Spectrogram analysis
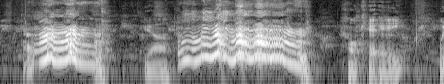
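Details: Frustrated older Pudelpointer Nico, wanting to be let outside, 'talks' in bursts of wobbling, yodel-like howls and moans, the longest lasting about two seconds with rapid pitch wavers, while a person asks what he wants.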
